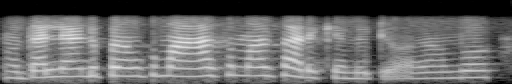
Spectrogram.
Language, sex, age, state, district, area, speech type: Malayalam, female, 30-45, Kerala, Palakkad, urban, conversation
